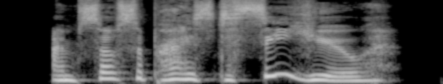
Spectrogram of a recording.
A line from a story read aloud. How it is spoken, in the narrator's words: stammered Meg, feeling that she was in for a lecture now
